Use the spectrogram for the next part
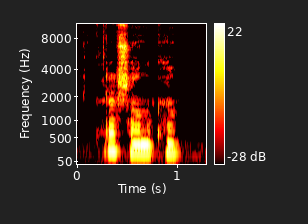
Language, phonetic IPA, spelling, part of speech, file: Polish, [kraˈʃãnka], kraszanka, noun, LL-Q809 (pol)-kraszanka.wav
